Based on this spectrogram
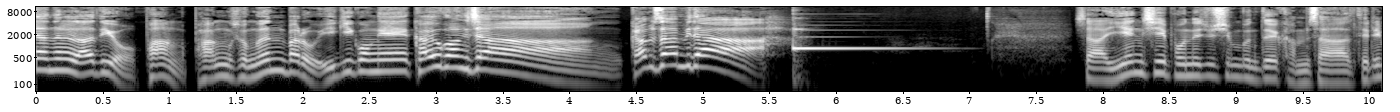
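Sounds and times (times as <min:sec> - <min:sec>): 
speech: 0:00.0 - 0:05.8, 0:07.8 - 0:10.0
ding-dong-dang correct answer chime: 0:05.7 - 0:07.1.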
